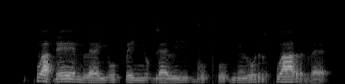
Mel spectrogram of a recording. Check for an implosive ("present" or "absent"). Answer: present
